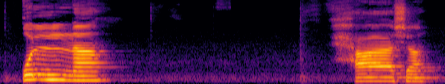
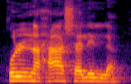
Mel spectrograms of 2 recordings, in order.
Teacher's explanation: جو قلنا ہے اس میں لام ساکن ہے، لام کا ادغام نون میں قریب المخرج ہے، ادغام میں متقاربین ہونا چاہیے لیکن ادغام نہیں ہوگا. دیکھیے کہاں ادغام ہوا، قلنا پورا لام پڑا گیا، اظہار ہو گیا لام تعریف کا. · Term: لام فعل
